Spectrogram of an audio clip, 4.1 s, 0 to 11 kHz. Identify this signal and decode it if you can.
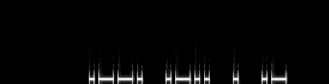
Morse code, heard as a keyed tone, about 20 wpm, spaced as for 16 wpm, 700 Hz. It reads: PLEA
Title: 256 Lesson 42a - Words 12-20wpm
